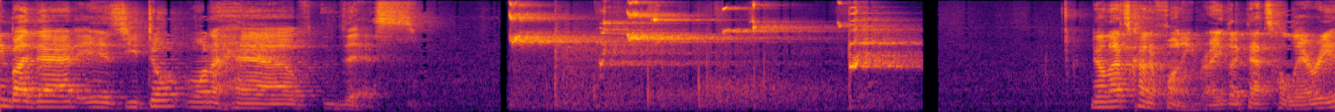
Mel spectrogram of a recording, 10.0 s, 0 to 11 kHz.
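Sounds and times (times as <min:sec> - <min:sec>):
squeaky stepping tones: 0:03.8 - 0:06.9.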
